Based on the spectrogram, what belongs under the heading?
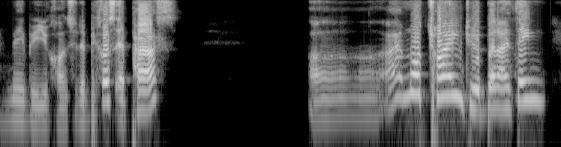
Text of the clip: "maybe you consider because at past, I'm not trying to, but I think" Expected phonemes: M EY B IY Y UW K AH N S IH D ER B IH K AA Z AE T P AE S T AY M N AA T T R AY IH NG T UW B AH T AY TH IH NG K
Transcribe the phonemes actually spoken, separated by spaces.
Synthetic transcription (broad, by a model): M EY B IY Y UW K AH N S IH D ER B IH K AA S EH T P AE S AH AY M N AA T T R AY IH NG T UW B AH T AY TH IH NG K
